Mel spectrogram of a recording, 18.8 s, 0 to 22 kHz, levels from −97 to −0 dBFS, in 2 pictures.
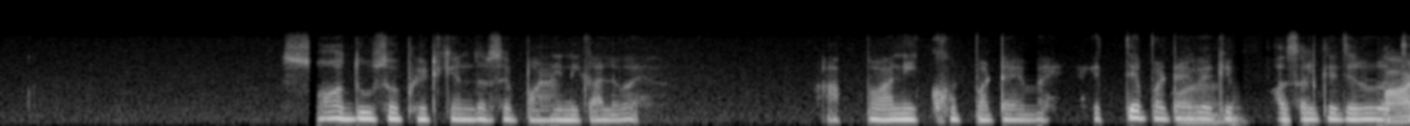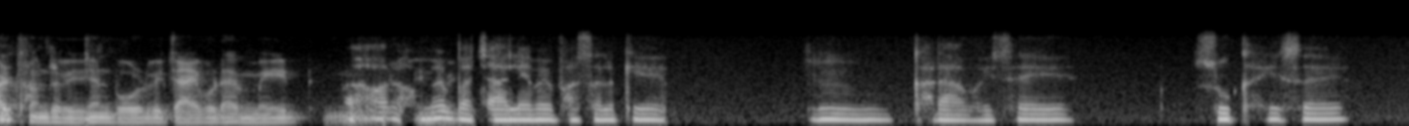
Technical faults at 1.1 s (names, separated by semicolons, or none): none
